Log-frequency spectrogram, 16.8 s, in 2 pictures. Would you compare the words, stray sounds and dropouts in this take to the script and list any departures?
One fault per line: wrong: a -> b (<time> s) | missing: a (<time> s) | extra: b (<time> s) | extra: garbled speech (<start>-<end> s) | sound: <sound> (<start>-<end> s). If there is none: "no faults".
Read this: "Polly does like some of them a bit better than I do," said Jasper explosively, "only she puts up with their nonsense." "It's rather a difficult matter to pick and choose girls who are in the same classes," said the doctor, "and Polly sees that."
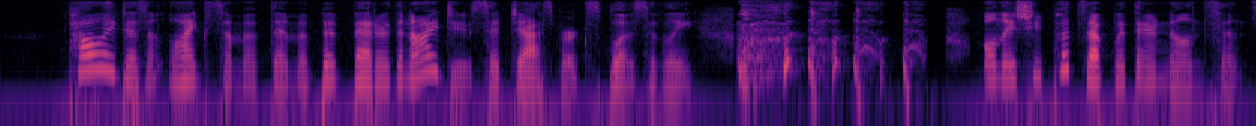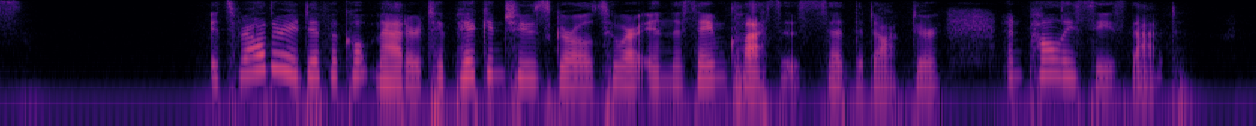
wrong: does -> doesn't (0.8 s)
sound: cough (4.9-6.2 s)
